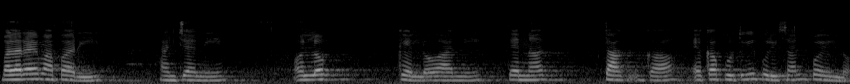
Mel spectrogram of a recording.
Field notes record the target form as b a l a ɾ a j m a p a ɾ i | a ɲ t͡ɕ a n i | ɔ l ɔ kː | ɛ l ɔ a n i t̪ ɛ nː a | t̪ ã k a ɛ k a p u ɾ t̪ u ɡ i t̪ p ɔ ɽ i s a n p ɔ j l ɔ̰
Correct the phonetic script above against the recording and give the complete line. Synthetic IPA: b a l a ɾ a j m a p a ɾ i | a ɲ t͡ɕ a n i | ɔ l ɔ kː | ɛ l ɔ a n i t̪ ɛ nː a | t̪ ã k a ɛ k a p u ɾ t̪ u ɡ i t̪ p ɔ l i s a n p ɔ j l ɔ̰

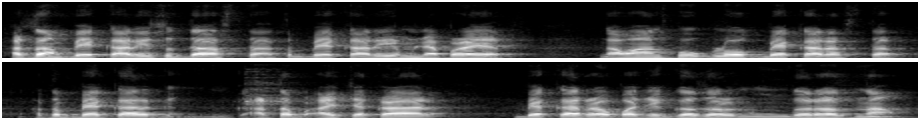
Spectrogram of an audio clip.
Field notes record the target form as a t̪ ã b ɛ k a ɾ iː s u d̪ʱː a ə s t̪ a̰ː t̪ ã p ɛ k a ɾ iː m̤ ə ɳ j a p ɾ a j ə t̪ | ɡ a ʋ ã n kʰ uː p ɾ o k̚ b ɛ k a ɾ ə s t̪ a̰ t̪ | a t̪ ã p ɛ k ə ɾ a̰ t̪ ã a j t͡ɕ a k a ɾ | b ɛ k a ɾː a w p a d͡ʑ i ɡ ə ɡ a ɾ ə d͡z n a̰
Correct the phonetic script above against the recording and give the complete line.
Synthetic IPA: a t̪ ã b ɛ k a ɾ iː s u d̪ʱː a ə s t̪ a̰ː t̪ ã b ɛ k a ɾ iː m̤ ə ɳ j a p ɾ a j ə t̪ | ɡ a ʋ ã n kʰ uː p l o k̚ b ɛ k a ɾ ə s t̪ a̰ t̪ | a t̪ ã b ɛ k a ɾ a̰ t̪ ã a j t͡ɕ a k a ɾ | b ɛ k a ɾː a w p a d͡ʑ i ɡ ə ɡ ə ɾ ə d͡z n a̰

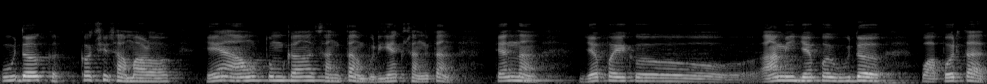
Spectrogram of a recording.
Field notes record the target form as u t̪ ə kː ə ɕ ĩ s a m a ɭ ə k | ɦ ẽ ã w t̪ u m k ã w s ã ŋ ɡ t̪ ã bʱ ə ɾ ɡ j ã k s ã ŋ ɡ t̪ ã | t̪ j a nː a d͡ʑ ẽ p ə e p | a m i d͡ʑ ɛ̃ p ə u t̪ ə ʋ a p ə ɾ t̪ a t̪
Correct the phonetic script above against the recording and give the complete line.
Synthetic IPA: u d̪ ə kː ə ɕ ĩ s a m a ɭ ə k | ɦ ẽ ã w t̪ u m k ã s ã ŋ ɡ t̪ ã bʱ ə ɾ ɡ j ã k s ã ŋ ɡ t̪ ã | t̪ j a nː a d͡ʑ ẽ p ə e k | a m i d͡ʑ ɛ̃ p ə u d̪ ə ʋ a p ə ɾ t̪ a t̪

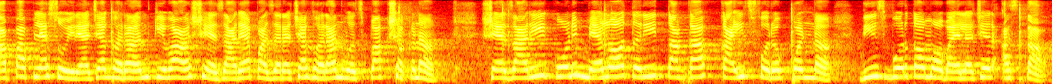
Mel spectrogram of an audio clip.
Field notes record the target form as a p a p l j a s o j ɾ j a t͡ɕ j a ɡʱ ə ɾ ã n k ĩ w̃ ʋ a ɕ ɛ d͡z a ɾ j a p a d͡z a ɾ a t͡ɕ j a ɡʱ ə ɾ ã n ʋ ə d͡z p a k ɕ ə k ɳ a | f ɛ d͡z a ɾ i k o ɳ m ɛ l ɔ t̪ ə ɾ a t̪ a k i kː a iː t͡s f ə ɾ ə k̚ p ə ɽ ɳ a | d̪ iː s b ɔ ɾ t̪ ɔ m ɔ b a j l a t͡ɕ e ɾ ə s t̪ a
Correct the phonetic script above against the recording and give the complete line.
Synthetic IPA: a p a p l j a s o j ɾ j a t͡ɕ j a ɡʱ ə ɾ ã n k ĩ w̃ ʋ a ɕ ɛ d͡z a ɾ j a p a d͡z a ɾ a t͡ɕ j a ɡʱ ə ɾ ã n ʋ ə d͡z p a k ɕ ə k ɳ a | ɕ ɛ d͡z a ɾ i k o ɳ m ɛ l ɔ t̪ ə ɾ i t̪ a k a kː a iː t͡s f ə ɾ ə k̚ p ə ɽ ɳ a | d̪ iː s b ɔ ɾ t̪ ɔ m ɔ b a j l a t͡ɕ e ɾ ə s t̪ a

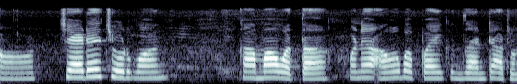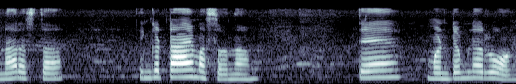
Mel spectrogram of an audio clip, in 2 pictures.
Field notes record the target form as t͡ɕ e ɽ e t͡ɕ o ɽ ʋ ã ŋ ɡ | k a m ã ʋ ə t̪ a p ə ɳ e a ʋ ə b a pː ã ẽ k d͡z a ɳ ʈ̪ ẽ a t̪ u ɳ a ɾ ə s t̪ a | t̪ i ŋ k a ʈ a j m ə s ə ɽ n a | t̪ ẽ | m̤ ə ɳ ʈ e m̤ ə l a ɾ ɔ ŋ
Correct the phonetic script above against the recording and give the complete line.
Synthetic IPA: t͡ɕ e ɽ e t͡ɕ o ɽ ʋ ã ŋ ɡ | k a m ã ʋ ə t̪ a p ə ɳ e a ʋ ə b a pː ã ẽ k d͡z a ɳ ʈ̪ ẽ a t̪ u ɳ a ɾ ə s t̪ a | t̪ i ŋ k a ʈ a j m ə s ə n a | t̪ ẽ | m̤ ə ɳ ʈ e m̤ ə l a ɾ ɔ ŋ

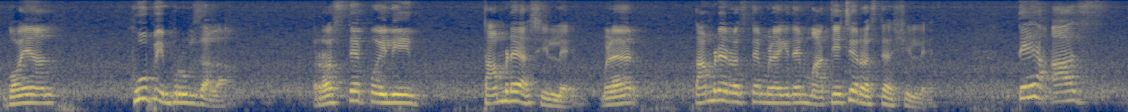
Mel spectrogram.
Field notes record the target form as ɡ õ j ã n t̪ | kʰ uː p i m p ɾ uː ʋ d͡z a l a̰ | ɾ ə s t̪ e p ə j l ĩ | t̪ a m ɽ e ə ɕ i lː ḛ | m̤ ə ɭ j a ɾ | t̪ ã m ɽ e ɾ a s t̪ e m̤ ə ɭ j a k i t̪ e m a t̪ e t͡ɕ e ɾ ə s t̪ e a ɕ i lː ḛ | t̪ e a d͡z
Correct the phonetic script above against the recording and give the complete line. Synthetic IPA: ɡ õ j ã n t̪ | kʰ uː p i m p ɾ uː ʋ d͡z a l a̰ | ɾ ə s t̪ e p ə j l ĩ | t̪ a m ɽ e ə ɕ i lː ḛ | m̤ ə ɭ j a ɾ | t̪ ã m ɽ e ɾ ə s t̪ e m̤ ə ɭ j a k i t̪ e m a t̪ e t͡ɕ e ɾ ə s t̪ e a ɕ i lː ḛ | t̪ e a d͡z

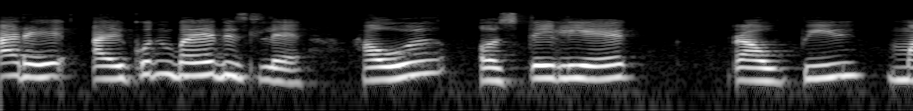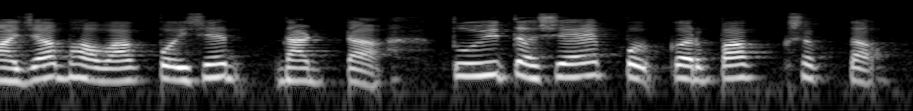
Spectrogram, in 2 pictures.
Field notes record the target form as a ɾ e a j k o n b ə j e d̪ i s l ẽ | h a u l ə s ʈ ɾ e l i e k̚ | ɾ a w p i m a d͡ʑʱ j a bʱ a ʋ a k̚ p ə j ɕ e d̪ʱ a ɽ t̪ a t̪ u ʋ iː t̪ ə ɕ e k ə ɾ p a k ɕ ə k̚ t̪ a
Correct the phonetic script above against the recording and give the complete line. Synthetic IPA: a ɾ e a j k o n b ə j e d̪ i s l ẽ | h a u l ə s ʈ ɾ e l i e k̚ | ɾ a w p i m a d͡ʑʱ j a bʱ a ʋ a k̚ p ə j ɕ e d̪ʱ a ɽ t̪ a t̪ u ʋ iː t̪ ə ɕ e k ə ɾ p a k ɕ ə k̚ t̪ a

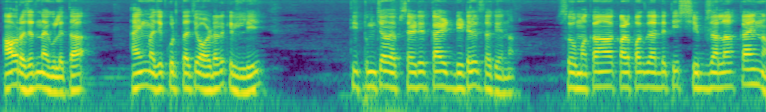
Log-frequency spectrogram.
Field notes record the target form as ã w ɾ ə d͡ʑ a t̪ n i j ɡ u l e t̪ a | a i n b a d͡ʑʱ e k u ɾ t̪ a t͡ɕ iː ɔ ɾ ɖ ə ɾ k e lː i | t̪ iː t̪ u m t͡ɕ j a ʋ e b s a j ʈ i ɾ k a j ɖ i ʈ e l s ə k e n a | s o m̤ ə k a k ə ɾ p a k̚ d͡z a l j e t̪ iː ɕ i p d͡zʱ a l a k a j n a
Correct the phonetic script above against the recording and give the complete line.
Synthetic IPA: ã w ɾ ə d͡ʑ ə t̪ n a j ɡ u l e t̪ a | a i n m a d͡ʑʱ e k u ɾ t̪ a t͡ɕ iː ɔ ɾ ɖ ə ɾ k e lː i | t̪ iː t̪ u m t͡ɕ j a ʋ e b s a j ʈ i ɾ k a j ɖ i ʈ e l s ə k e n a | s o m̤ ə k a k ə ɭ p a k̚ d͡z a l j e t̪ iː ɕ i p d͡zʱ a l a k a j n a

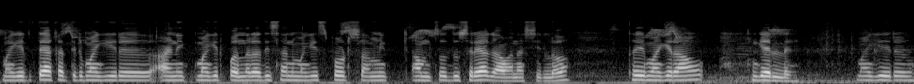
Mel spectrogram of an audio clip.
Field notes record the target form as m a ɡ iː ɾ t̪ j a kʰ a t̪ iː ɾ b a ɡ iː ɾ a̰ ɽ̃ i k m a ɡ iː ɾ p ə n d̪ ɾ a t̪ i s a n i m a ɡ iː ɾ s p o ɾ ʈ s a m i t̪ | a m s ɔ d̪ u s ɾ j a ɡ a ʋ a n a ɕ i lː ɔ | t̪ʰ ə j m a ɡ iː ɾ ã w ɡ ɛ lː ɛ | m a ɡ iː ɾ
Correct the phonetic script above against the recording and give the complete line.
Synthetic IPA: m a ɡ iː ɾ t̪ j a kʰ a t̪ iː ɾ m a ɡ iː ɾ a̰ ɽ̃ i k m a ɡ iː ɾ p ə n d̪ ɾ a d̪ i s a n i m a ɡ iː ɾ s p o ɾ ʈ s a m i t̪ | a m t͡s ɔ d̪ u s ɾ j a ɡ a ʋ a n a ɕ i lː ɔ | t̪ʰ ə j m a ɡ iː ɾ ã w ɡ ɛ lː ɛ | m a ɡ iː ɾ

